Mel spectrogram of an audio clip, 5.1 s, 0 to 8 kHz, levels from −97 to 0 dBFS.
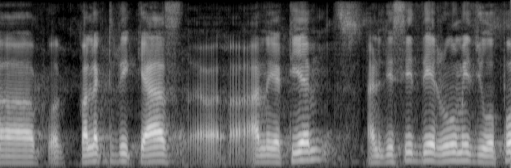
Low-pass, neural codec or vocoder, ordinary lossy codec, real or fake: none; codec, 16 kHz, 4.8 kbps, FACodec; none; fake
